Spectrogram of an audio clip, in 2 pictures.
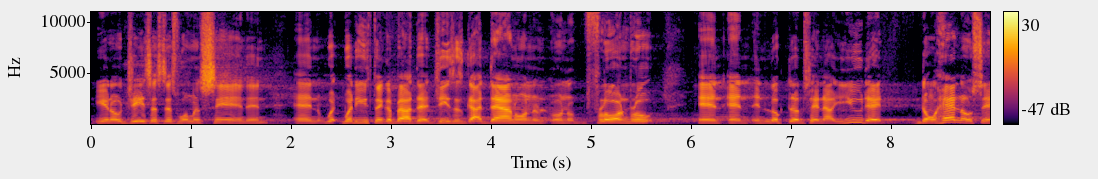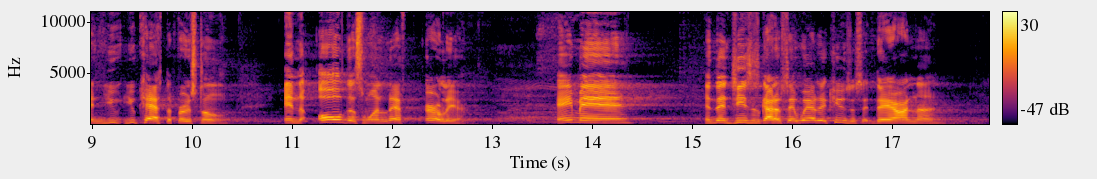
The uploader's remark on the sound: During Sunday morning service on April 14, 2019.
